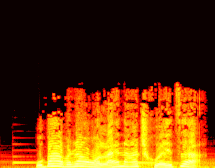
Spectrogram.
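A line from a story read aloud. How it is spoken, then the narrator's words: Shouting. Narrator (Chinese): 小小又喊道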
